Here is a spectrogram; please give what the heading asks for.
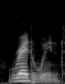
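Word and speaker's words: Redwyne: of the audiobooks, but it's pronounced red wine.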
